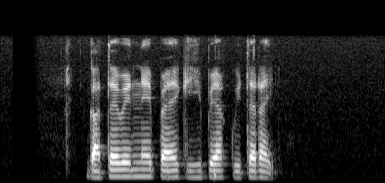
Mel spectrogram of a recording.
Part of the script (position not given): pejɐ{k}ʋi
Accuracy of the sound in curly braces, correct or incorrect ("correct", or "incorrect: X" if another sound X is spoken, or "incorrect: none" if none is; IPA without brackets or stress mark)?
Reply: correct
